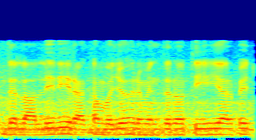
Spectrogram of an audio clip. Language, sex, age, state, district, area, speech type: Punjabi, male, 30-45, Punjab, Barnala, rural, read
